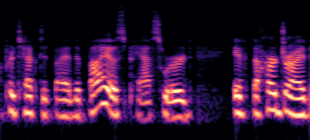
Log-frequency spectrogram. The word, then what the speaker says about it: BIOS: So, BIOS is that acronym you see all the time, B-I-O-S.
